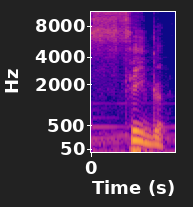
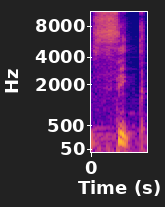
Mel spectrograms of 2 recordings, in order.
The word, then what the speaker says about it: Siq: the lab L of people pronounce it as Sig you see me but do sick you see me say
